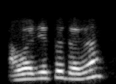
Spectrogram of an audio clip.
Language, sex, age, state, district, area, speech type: Marathi, male, 45-60, Maharashtra, Nanded, rural, conversation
